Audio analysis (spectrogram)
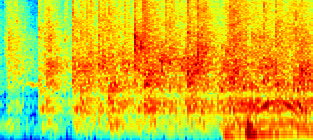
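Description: Applause from a group of people at the mention of climate change, a dense crackle of many hands clapping at once, steady and fairly loud for a couple of seconds, with a faint voice-like tone rising underneath near the end.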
